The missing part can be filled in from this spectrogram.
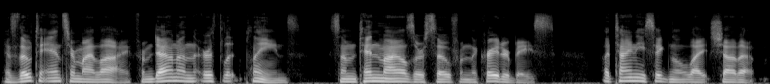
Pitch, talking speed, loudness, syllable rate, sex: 125 Hz, 210 wpm, -19 LUFS, 4.8 syllables/s, male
